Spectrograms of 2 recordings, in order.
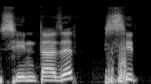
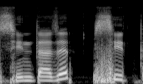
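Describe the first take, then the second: The two takes are said the same way.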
